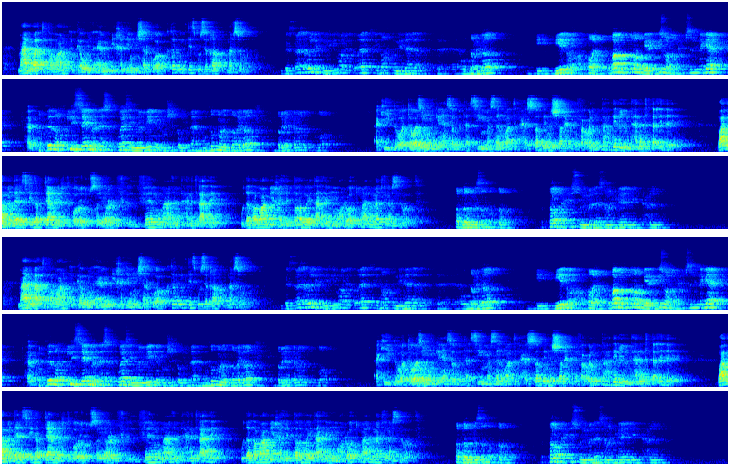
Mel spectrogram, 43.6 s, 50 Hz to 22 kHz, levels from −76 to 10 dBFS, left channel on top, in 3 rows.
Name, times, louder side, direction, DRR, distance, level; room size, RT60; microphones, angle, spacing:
voice 1, 0.3-4.9 14.9-15.2 22.0-28.0 28.8-33.3 33.8-37.4, equal, 25° left, -3 dB, 1.1 m, -32 dB
voice 2, 5.6-9.8 10.5-14.3 15.2-19.6 19.9-21.0 38.1-39.1 40.0-42.2, equal, ahead, -6 dB, 1.0 m, -35 dB
8.6 x 6.7 x 2.3 m, 1.3 s
head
